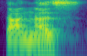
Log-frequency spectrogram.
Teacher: تا زبر تا، نون زا زبر نز، تنز. زا زبر زا، نون کو ہم زا کے ساتھ ملا کر پڑھیں گے کیونکہ زا مشدد ہے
